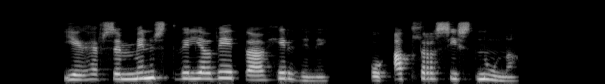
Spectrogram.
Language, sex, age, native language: Icelandic, female, 30-39, Icelandic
